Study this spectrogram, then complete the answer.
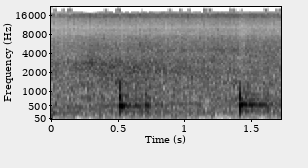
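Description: Continuous sizzling of tempering spices in hot oil for masoor dal and rice, a steady hiss with a couple of brief clinks of a utensil against the pan.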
